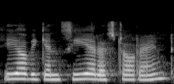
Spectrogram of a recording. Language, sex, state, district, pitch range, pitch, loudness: English, female, Telangana, Hyderabad, 225-250 Hz, 235 Hz, -15 LUFS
